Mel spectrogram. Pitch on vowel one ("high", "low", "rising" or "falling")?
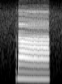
low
